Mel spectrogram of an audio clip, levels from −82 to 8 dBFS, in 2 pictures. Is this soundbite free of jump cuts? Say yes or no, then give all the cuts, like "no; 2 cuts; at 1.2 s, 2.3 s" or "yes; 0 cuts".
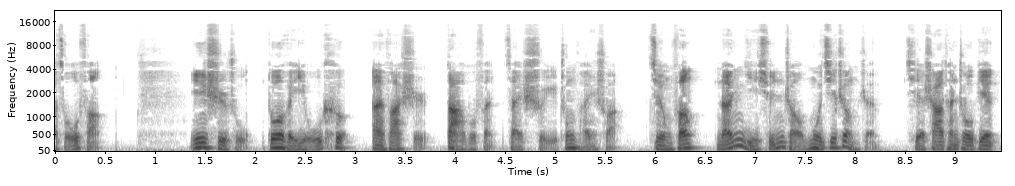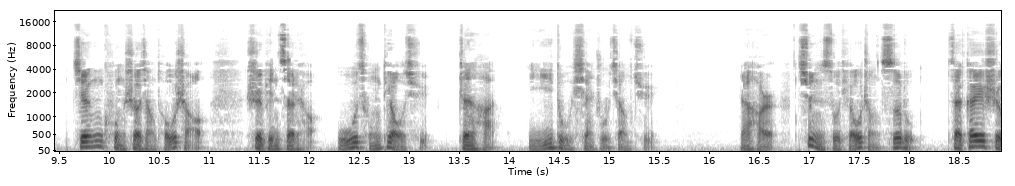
no; 1 cut; at 16.8 s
